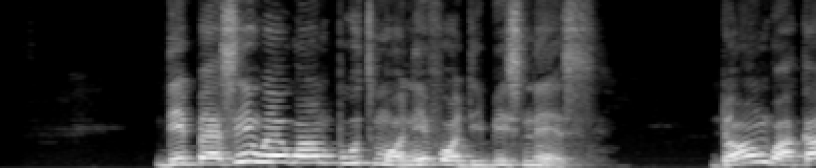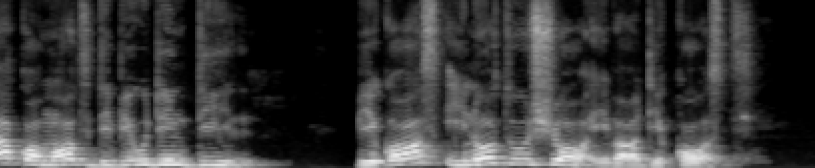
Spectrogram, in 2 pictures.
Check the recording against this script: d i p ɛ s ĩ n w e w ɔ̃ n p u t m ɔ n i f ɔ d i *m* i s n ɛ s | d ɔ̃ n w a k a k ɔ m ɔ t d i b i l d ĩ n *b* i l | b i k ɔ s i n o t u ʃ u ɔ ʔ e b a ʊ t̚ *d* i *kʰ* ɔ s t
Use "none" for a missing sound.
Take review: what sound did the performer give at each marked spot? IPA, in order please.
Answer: b, d, d, k

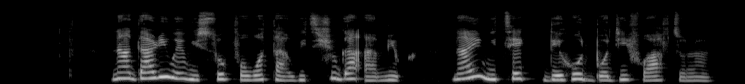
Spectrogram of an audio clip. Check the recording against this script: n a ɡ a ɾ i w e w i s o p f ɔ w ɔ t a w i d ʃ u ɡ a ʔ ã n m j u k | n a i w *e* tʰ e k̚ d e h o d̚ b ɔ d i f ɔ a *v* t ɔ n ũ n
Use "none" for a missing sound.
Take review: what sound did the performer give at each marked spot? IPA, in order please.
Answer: i, f

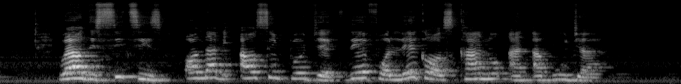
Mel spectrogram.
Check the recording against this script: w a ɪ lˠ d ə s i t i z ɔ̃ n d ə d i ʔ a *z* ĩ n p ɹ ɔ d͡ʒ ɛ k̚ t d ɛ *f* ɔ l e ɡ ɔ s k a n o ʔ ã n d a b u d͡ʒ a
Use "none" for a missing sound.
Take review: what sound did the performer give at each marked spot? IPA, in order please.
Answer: s, f

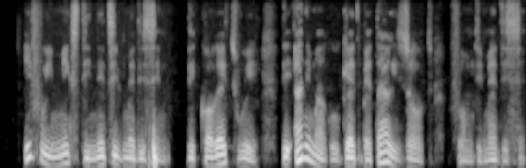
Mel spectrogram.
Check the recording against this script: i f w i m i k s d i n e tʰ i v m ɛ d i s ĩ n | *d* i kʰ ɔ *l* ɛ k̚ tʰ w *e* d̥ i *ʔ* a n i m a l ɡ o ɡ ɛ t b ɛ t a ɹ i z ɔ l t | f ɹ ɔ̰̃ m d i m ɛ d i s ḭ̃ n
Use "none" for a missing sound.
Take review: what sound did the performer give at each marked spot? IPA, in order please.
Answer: d, ɹ, e, ʔ

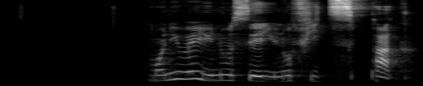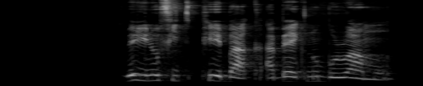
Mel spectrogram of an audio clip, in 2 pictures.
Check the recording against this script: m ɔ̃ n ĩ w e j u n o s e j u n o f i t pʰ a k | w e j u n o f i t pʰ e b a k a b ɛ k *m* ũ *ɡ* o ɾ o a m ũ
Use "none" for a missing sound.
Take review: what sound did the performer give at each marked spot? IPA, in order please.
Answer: n, b

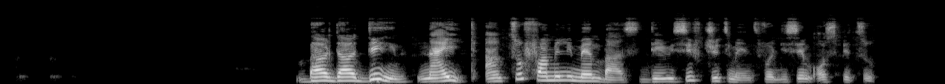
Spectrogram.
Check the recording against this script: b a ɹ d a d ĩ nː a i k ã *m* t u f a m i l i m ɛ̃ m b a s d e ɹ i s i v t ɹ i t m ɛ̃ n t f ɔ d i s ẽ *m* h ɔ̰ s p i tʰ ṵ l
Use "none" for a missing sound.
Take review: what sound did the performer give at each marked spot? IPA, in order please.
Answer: n, m

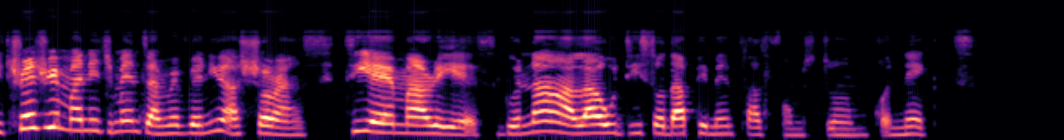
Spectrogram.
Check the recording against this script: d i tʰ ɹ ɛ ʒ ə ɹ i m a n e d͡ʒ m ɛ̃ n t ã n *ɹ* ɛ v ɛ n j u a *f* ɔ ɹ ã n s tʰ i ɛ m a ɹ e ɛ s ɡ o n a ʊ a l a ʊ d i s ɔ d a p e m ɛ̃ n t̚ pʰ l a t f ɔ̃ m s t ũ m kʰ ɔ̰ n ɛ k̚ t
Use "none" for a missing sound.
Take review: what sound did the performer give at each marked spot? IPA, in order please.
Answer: ɹ, ʃ

